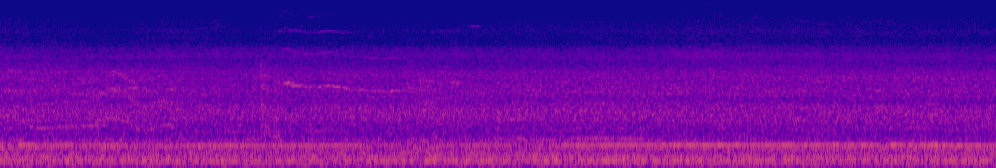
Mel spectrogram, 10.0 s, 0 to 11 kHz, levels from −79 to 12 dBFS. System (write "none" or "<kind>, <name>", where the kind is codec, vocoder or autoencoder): none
